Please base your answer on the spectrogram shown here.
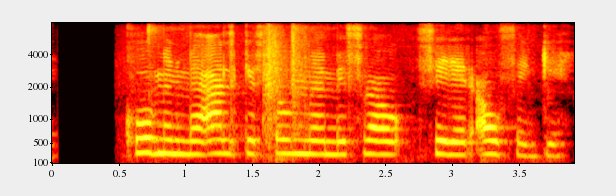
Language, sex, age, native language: Icelandic, male, 11, Icelandic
